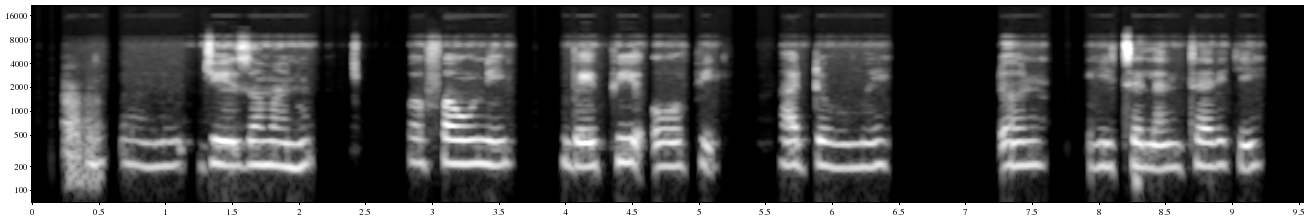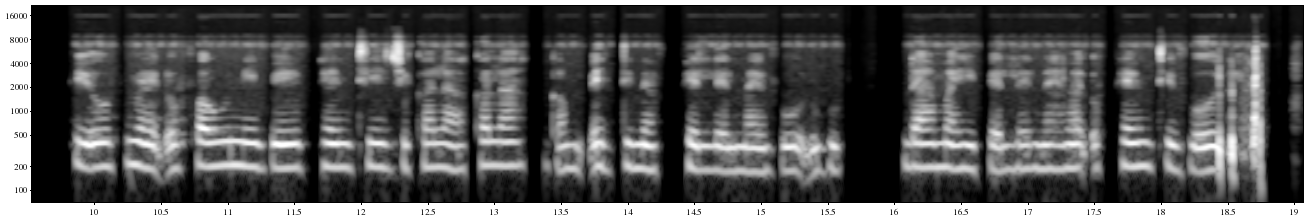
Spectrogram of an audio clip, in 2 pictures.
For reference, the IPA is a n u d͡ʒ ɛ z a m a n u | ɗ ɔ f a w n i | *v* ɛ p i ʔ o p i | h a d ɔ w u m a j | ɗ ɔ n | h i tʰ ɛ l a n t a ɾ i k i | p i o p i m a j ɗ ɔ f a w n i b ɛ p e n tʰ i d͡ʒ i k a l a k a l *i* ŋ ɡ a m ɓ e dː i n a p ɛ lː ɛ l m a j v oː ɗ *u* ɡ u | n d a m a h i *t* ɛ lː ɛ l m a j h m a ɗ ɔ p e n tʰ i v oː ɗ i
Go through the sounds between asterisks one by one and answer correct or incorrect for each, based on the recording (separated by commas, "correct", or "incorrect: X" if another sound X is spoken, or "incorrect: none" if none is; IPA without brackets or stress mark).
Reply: incorrect: b, incorrect: a, correct, incorrect: p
